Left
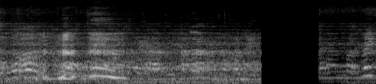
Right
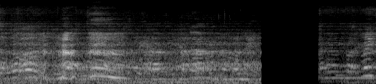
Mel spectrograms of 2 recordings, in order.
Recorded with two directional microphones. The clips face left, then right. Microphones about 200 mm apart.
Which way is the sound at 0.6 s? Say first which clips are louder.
Left 4 dB; 30° left (ahead or behind).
